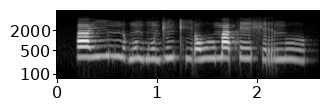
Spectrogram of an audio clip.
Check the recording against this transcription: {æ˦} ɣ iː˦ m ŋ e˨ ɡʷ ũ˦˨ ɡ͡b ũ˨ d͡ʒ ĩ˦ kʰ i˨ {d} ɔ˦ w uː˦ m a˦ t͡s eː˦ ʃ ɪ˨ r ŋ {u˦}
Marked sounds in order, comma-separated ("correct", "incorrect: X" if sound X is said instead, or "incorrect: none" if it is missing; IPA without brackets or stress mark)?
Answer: incorrect: a˦, incorrect: ɾ, incorrect: u˦˨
